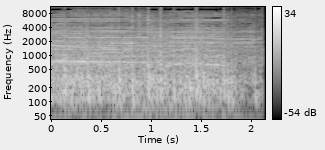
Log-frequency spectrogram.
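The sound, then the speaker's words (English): Fireworks at a New Year celebration in Las Vegas: loud, dense crackling and popping bursts that run together into a steady, continuous roar with no clear break. “Revelers were enjoying the fireworks there in Las Vegas.”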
